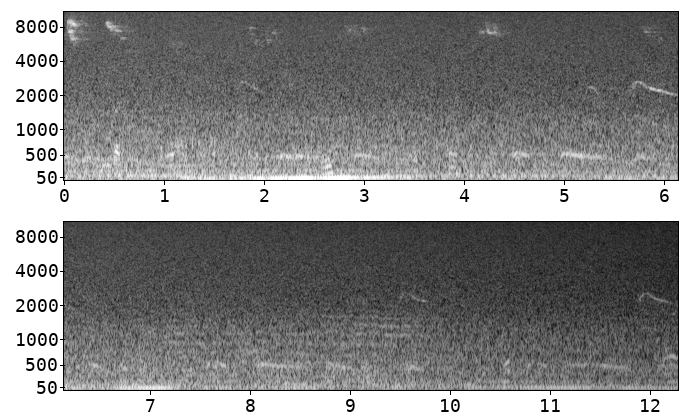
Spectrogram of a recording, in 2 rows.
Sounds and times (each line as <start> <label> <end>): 0.0 warbler is singing 3.2
4.1 warbler is singing 6.3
